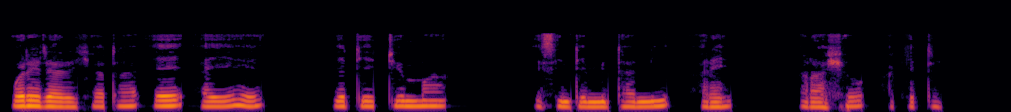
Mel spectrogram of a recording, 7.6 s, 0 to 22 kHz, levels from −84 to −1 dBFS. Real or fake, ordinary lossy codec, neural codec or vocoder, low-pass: real; MP3, 64 kbps; none; 7.2 kHz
